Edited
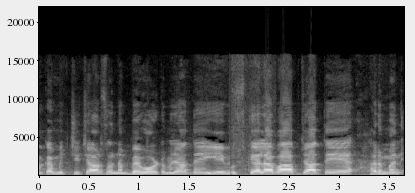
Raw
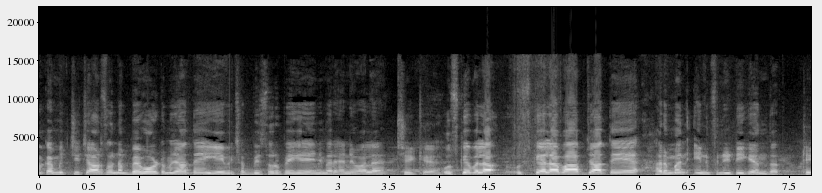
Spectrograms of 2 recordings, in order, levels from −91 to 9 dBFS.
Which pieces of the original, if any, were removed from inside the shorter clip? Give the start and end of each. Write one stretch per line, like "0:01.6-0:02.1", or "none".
0:02.0-0:04.8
